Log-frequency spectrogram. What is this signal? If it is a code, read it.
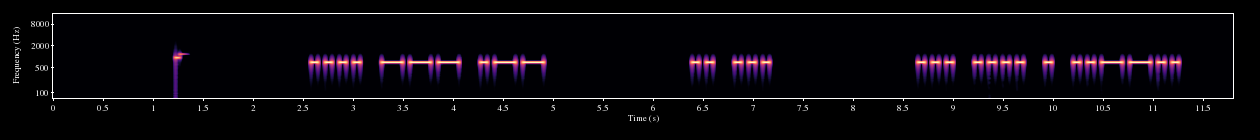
Morse code, heard as a keyed tone, about 17 wpm, 700 Hz. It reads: HOW IS SHE?
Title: 3x Word-Spacing - Sentences from Top 100 Words - 17wpm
